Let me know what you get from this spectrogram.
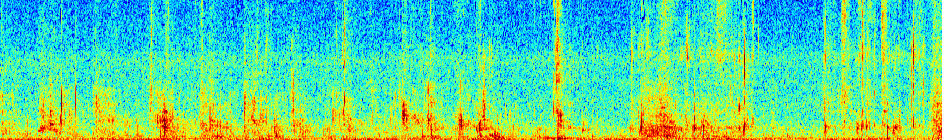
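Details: Lucy, a pet dog, chews cookies indoors, producing a steady run of crisp crunches and bites, several per second, over a low background hum.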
